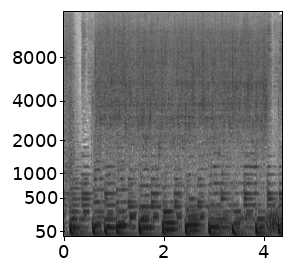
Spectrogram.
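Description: Bouncy children's cartoon music with a steady bass beat. About half a second in, a steady hiss of running tap water joins it and lasts until a scene change at the end.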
